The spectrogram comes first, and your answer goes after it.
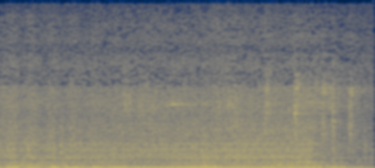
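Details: JCB backhoe loader diesel test-digging into a pit after the fuel line was bled, checking for the earlier cut-outs. It pulls steady and even under the digging load, with no stumble, dying off or knocks. Running normally under load.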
